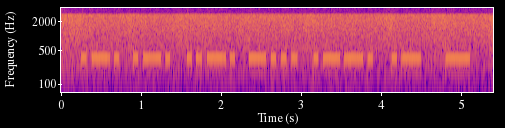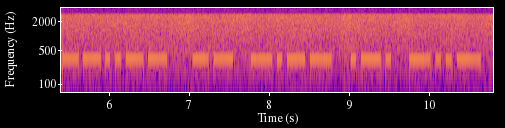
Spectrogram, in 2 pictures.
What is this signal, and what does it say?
Morse code, heard as a keyed tone, about 19 wpm, 380 Hz, with noise. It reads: RR FB PAT, MY RX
